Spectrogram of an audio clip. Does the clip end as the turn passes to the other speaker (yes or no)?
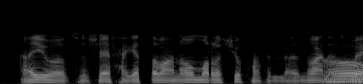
yes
